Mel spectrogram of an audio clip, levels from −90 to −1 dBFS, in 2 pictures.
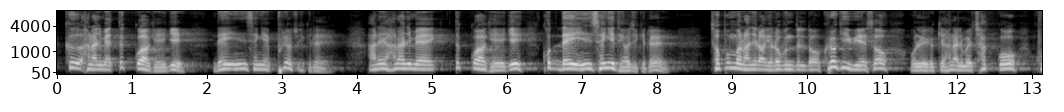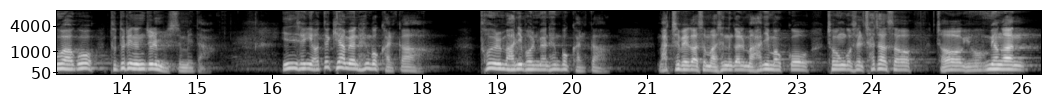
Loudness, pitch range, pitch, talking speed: -23 LUFS, 140-180 Hz, 160 Hz, 290 characters per minute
